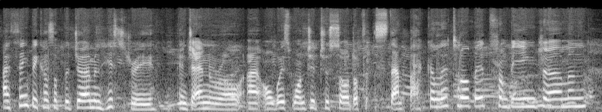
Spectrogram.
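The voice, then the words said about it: British accent. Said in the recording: “So you have a sweet British accent.”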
